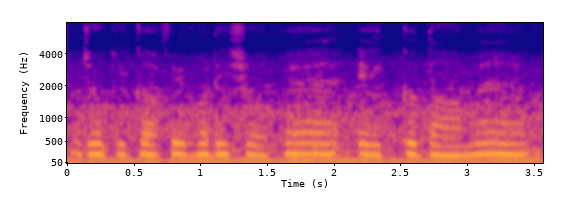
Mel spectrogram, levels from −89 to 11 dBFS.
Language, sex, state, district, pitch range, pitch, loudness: Hindi, male, Punjab, Pathankot, 105-110 Hz, 110 Hz, -15 LUFS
